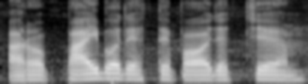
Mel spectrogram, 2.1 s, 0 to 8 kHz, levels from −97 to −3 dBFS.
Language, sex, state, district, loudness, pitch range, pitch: Bengali, male, Assam, Hailakandi, -20 LUFS, 120-125 Hz, 120 Hz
